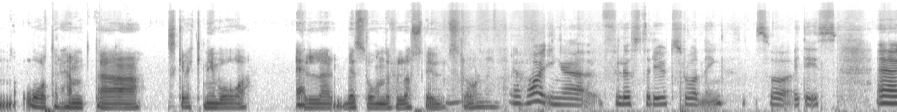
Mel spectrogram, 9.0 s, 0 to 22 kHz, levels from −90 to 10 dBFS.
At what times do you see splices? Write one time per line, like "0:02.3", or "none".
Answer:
0:01.7
0:03.3
0:05.4
0:07.9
